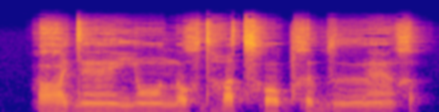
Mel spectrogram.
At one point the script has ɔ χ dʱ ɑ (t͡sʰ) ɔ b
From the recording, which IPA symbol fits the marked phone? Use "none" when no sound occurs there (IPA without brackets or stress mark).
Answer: t͡sʰ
